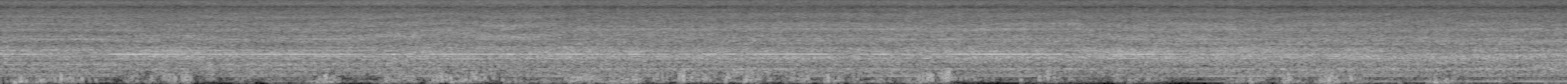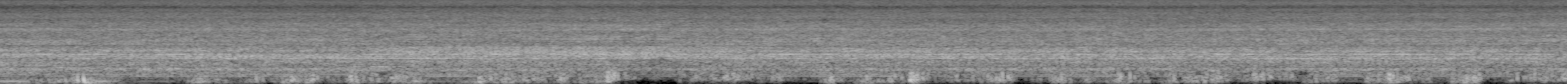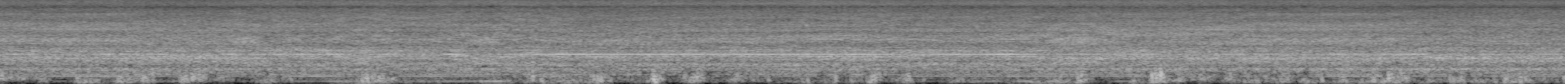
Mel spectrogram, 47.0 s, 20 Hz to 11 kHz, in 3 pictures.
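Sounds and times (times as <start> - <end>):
dryer running: 0.0 - 46.9
electric fan running: 0.0 - 46.9.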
